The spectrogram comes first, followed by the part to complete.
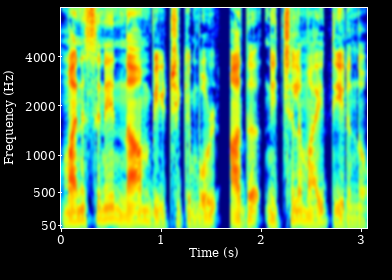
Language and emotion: Malayalam, neutral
